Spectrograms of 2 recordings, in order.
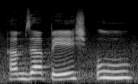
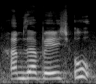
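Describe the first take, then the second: First: The final vowel is short and smooth. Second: The final vowel is clipped with a jerk. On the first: The speaker calls it right. "Normal तरीके से" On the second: The speaker calls it wrong. "ये झटका"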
